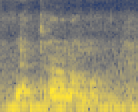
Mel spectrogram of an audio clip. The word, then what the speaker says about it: metrónomo: Metrónomo.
